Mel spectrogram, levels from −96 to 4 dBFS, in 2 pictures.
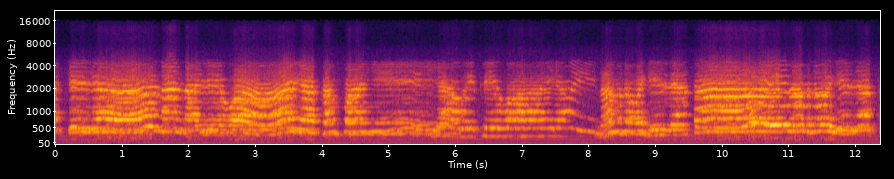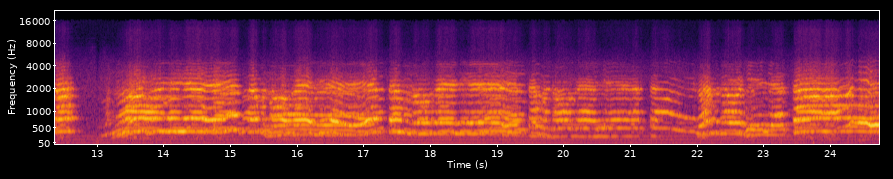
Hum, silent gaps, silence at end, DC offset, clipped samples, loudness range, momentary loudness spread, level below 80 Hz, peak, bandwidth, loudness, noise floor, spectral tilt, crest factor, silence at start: none; none; 0 s; under 0.1%; under 0.1%; 7 LU; 10 LU; -50 dBFS; 0 dBFS; 14 kHz; -14 LUFS; -36 dBFS; -4.5 dB/octave; 14 dB; 0 s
